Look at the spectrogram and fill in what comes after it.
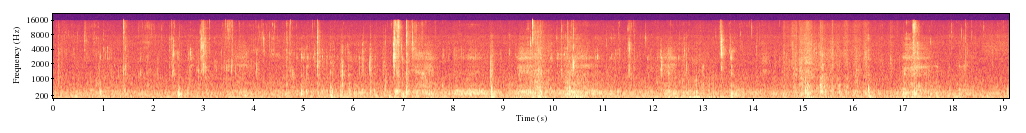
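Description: Quiet eating of fried chicken wings: biting and chewing, with many short, sharp mouth clicks and smacks scattered throughout.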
